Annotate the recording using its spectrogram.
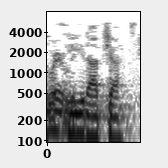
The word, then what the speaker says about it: Sriracha: So it's from a town in Thailand called Siracha. So if you were Thai, you'd break it with like these three distinct syllables. – Siracha. – Siracha. – So the first R is actually not pronounced in Thai? – Correct. – Siracha. – But just here in America, I think everyone just says Sriracha.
